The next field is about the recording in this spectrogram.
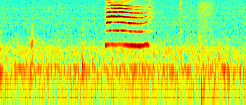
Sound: meow

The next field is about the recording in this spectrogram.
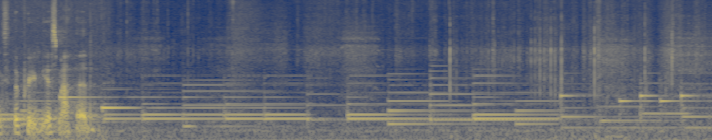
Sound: classical music; fabric rustling

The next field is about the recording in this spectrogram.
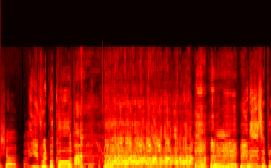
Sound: all laughing

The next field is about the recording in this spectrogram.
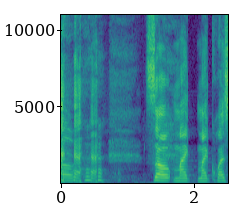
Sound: people chuckle

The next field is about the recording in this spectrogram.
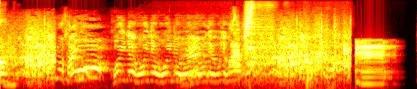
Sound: speaking Japanese

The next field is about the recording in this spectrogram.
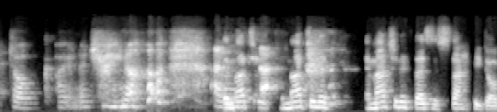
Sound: laughing

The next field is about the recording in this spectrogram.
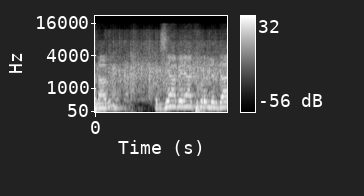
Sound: applause

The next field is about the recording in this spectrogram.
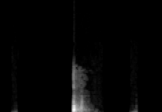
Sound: block breaks

